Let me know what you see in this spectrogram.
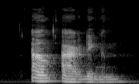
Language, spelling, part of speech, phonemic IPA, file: Dutch, aanaardingen, noun, /ˈanardɪŋə(n)/, Nl-aanaardingen.ogg
- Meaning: plural of aanaarding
